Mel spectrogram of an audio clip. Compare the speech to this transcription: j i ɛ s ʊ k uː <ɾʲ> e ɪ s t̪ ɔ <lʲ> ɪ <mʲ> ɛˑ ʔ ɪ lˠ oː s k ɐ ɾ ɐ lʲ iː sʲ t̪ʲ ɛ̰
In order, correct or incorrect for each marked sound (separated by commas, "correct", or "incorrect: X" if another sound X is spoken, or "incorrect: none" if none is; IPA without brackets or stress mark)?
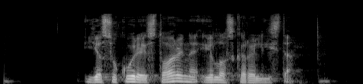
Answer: correct, incorrect: ɾʲ, incorrect: nʲ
